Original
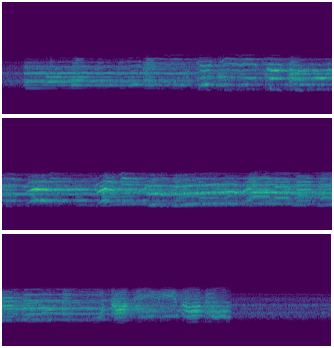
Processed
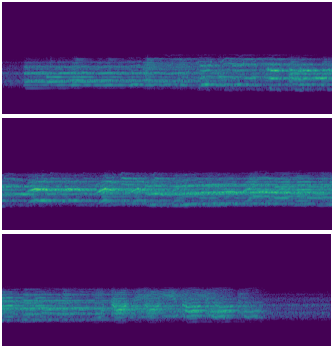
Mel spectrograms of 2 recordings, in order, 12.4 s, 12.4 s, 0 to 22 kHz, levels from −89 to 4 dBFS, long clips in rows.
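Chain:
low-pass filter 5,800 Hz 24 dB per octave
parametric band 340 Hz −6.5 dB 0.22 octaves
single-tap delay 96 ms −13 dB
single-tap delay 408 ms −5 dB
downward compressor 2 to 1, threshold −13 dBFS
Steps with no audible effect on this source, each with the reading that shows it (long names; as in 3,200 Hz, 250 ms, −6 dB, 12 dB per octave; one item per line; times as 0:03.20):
low-pass filter 5,800 Hz: nothing at its input above 2,600 Hz
parametric band 340 Hz: nothing at its input below 850 Hz
downward compressor, threshold −13 dBFS: peak of its input −15.5 dBFS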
